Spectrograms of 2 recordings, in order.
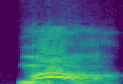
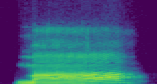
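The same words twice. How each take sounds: First: The pitch falls sharply from high to low. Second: The pitch rises from middle to high. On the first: It means to scold. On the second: It means hemp cloth.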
